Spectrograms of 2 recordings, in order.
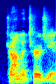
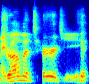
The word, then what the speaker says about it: dramaturgy: in drama turkey that drama turkey I see keep saying the wrong G pronunciation you want to know the German route and dramaturgy um we learned about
